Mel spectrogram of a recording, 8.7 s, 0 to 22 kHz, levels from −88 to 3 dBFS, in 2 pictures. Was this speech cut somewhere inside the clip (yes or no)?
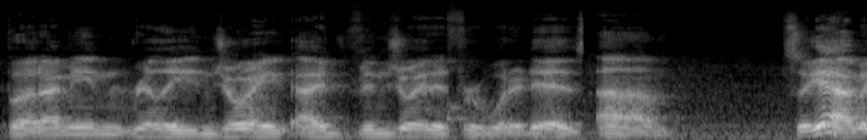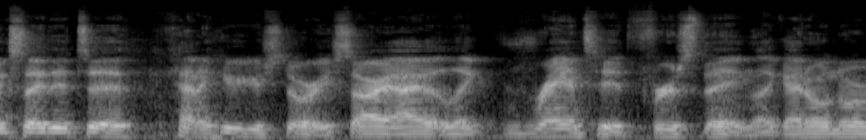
yes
